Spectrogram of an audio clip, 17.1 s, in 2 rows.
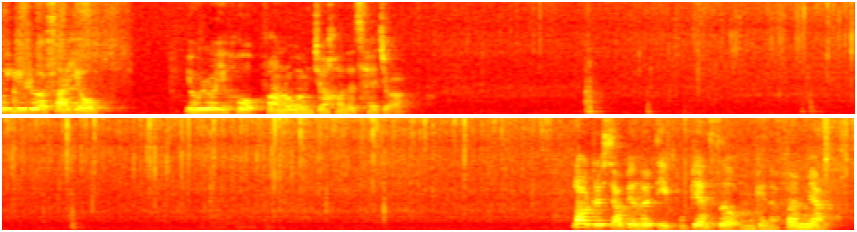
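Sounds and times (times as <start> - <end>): pancakes sizzling in hot oil: 4.3 - 17.0.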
